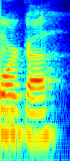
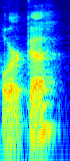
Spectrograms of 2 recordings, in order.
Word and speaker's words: Orga: Orga. No, not Orca. Orga.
